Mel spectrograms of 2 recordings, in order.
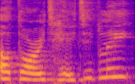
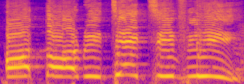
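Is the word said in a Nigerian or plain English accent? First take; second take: English; Nigerian. First: It has a plain English accent and little emphasis. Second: It has a Nigerian accent and strong emphasis. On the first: "when you're speaking very English" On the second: "let the Nigerian in me speak. Put emphasis into it"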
